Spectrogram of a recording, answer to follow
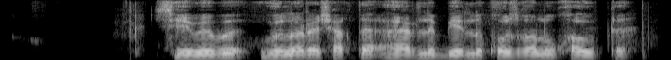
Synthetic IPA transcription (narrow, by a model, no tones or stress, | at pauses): se̞βe̞βɪwolˠɑɾɑʃɑqt̪ɑʔæɾlɪbe̞ɾlɪqʰo̞zʁɑlˠuqʰɑwəp̚t̪ɪ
